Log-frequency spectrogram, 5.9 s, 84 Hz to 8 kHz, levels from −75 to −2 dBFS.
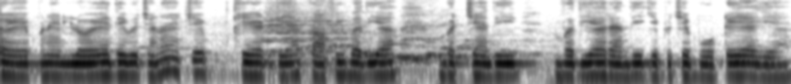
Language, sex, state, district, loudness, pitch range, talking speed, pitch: Punjabi, male, Punjab, Pathankot, -15 LUFS, 130-135 Hz, 200 wpm, 130 Hz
